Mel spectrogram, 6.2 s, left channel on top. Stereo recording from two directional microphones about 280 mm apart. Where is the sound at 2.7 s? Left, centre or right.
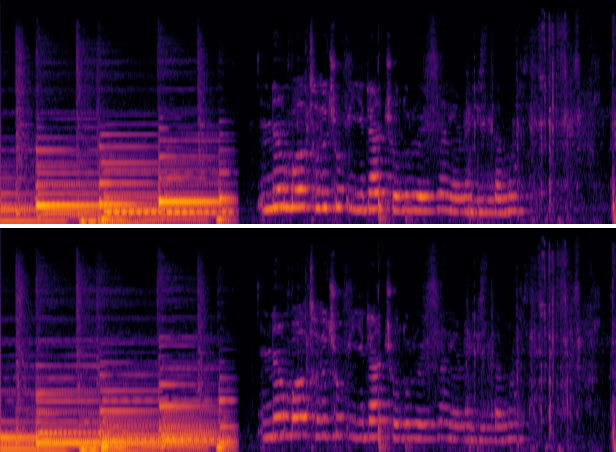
Centre.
